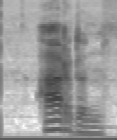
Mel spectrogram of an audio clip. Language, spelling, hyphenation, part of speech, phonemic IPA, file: Dutch, aarden, aar‧den, adjective / verb / noun, /ˈaːrdə(n)/, Nl-aarden.ogg
- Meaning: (adjective) 1. earthen, made of soil 2. clay - etc., made of pottery made from soil; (verb) 1. to ground, connect an electrical conductor as a safety outlet 2. to commit to the earth, bury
